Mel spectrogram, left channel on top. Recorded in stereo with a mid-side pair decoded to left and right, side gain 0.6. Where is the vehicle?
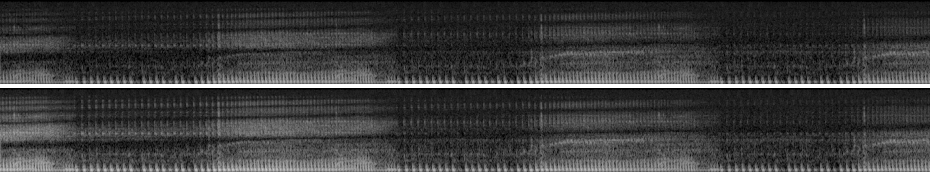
50° right; by 9.3 s 10° right.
